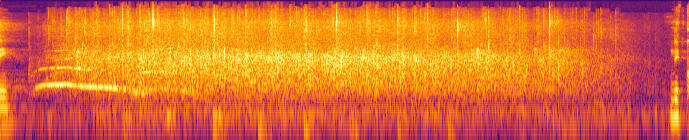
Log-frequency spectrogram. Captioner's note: audience applauding; audience cheering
